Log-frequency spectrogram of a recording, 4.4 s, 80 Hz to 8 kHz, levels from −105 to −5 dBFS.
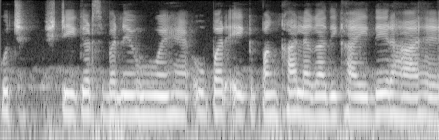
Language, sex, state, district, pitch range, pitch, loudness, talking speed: Hindi, female, Bihar, East Champaran, 170-185 Hz, 180 Hz, -16 LUFS, 175 wpm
